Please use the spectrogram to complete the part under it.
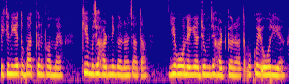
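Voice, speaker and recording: Woman voicing a placating young woman in love, high-pitched and mellow. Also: little pitch movement, a little fast, close to an everyday voice. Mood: firm. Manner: pleading, placating.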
